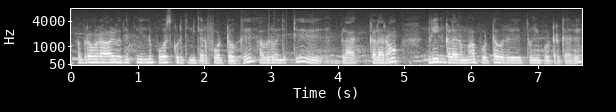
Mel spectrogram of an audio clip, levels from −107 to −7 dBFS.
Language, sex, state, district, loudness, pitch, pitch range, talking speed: Tamil, male, Tamil Nadu, Kanyakumari, -15 LUFS, 140 Hz, 135-155 Hz, 155 wpm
